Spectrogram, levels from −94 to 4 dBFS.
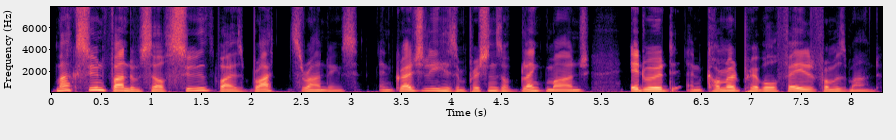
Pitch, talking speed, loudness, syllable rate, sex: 140 Hz, 165 wpm, -20 LUFS, 5.1 syllables/s, male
